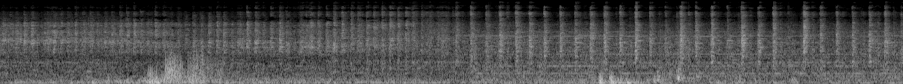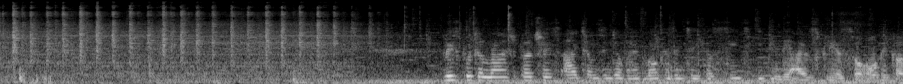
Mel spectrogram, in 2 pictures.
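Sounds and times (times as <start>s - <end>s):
aircraft cabin hum: 0.0s - 18.0s.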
